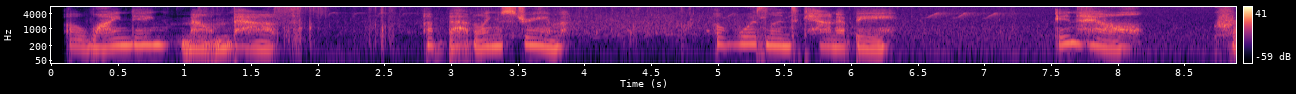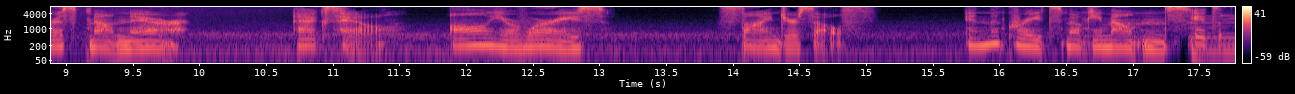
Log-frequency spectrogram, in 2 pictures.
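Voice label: american commercial, American Female Voice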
